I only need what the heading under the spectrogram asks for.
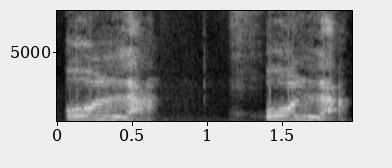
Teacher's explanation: em espanhol, a ênfase é no o do olá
